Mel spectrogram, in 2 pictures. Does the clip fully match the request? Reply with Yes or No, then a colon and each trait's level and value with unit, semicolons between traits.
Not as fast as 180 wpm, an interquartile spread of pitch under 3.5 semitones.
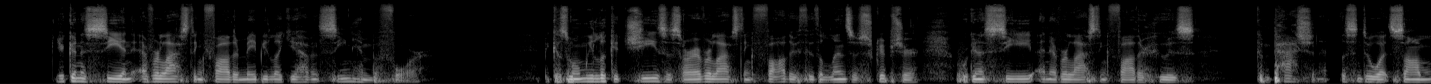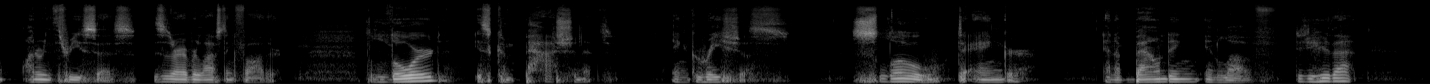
Yes: average, 140 wpm; average, 3.1 semitones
